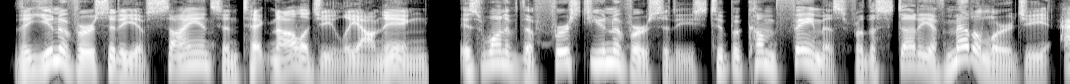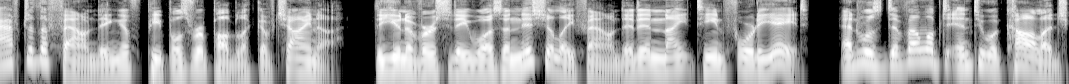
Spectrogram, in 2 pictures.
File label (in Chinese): 外籍男英 外语 美式英语; 辽宁大学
